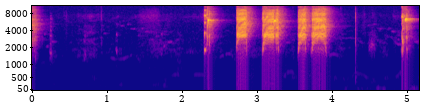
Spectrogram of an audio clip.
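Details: Kala tetar, the black francolin of Sindh, calling for chakree training: silence, then a clipped phrase of five harsh, grating notes, the middle ones longest, plus a final sharp note.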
